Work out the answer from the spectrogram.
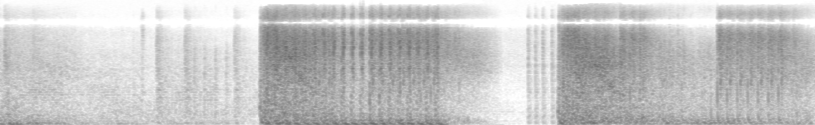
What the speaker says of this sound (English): the artillery's still falling on that position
